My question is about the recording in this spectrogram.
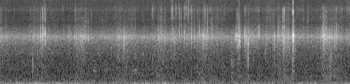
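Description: Wind buffeting the microphone in a steady rush, with irregular crackling and flapping from the cloth of ceremonial standards blowing in the wind.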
